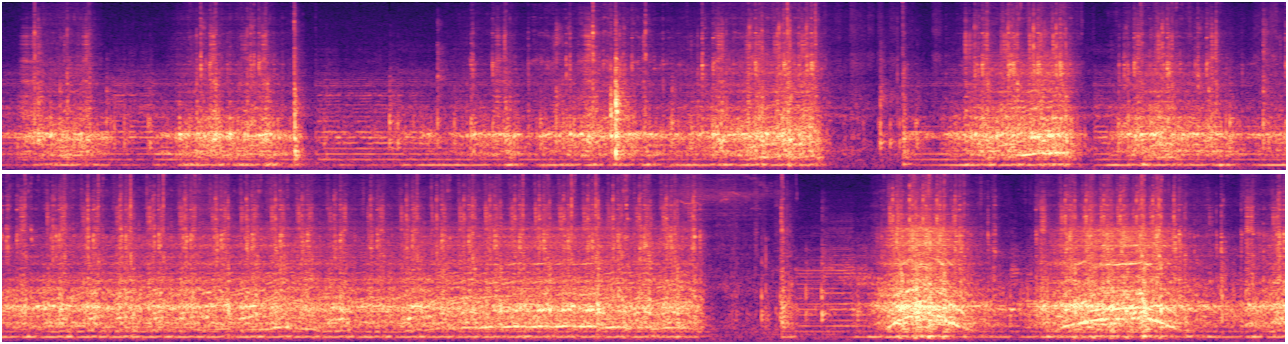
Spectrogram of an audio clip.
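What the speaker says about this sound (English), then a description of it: "So now I'm going to take it over to the sewing machine. Okay, so now I'm going to lay a line of stitching right along here" A sewing machine runs long stretches of stitching along a flat felled seam, a steady rapid mechanical whir with brief pauses and restarts, close and fairly loud with no talk over it.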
